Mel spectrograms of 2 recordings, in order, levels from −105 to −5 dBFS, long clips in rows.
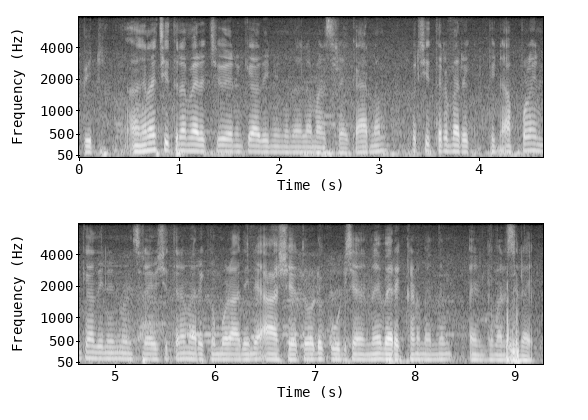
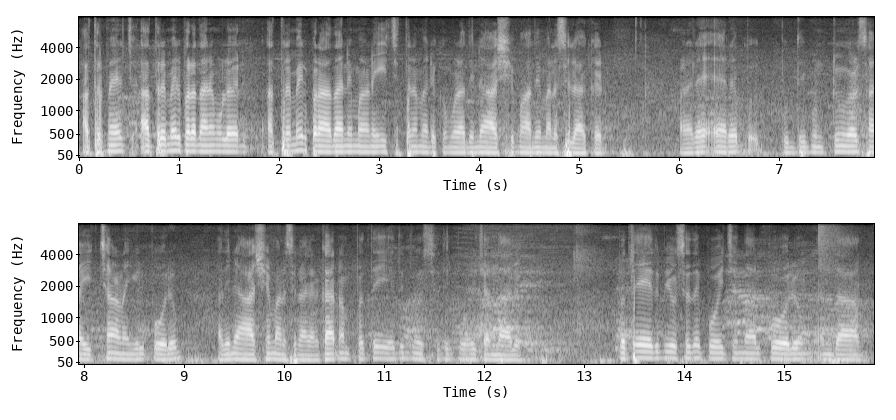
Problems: none marked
